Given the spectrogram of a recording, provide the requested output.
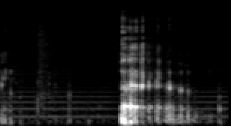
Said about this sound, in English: Well, that burp just tastes terrible.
